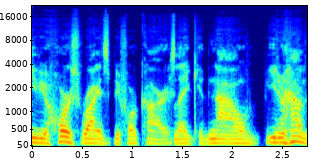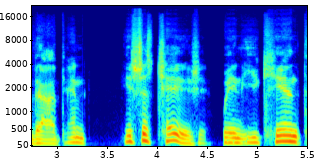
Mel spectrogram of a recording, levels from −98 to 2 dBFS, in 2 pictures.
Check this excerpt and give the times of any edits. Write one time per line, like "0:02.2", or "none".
none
